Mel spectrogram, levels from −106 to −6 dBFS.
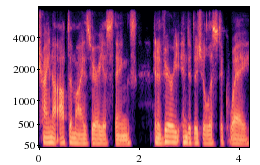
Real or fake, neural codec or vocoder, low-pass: real; none; 7.2 kHz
